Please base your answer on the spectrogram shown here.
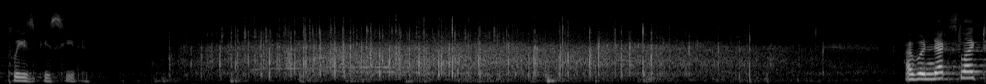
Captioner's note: applause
